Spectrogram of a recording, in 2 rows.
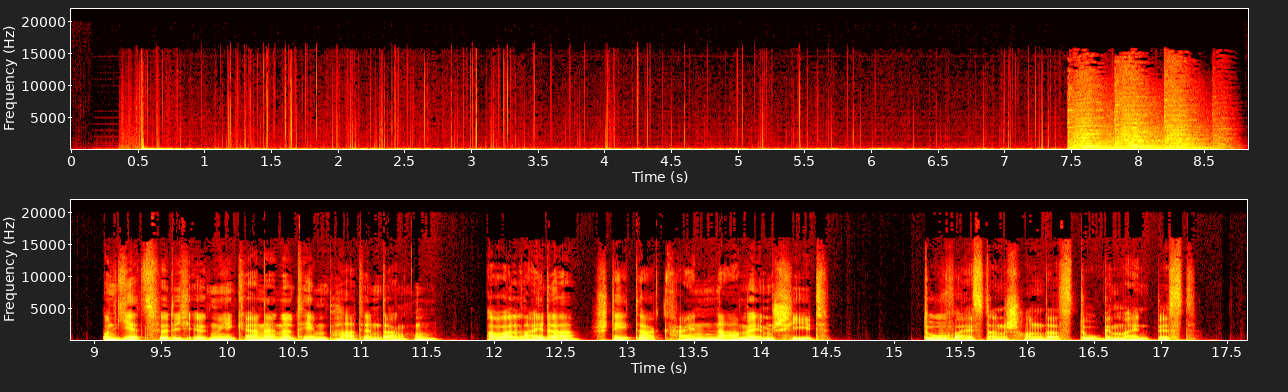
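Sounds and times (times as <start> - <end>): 
vinyl record surface noise crackle with pops and clicks on a record player: 0.0 - 8.7
loud full sound from a record player: 7.5 - 8.8
speech: 9.1 - 14.6, 15.2 - 17.3.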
